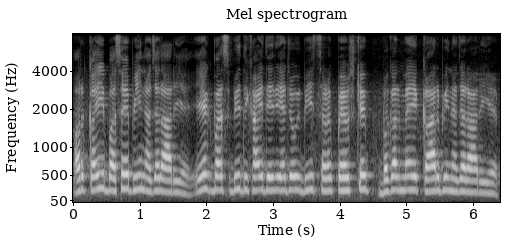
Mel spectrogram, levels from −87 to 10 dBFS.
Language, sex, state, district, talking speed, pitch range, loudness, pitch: Hindi, male, Chhattisgarh, Balrampur, 260 wpm, 215-240 Hz, -15 LUFS, 235 Hz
